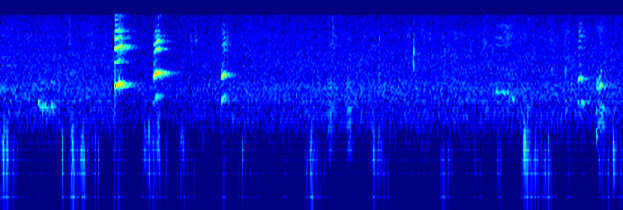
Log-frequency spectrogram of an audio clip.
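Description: Young puppies, three and a half weeks old, playing: three short high-pitched yips about a second and a half in, then two more within the next second and a half, and a couple of fainter squeaks near the end, over light knocks and scuffles.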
